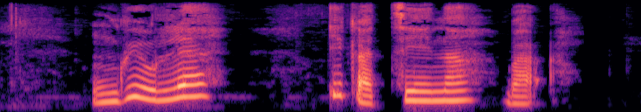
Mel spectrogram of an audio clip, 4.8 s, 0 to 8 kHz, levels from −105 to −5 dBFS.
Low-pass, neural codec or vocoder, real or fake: 7.2 kHz; none; real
